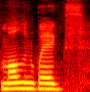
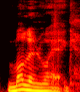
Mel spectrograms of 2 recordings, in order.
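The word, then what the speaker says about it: Mullenweg: bit talks about matt mullen wigs don't even say his name right mullenwag okay it talks about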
